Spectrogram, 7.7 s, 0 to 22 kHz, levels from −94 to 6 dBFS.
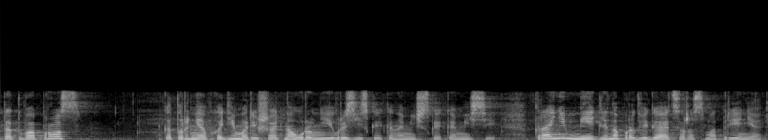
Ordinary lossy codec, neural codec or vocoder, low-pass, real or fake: none; codec, 16 kHz, 8 kbps, FreqCodec, larger model; none; fake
